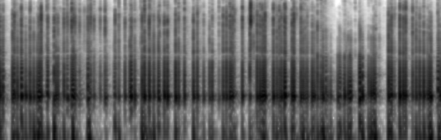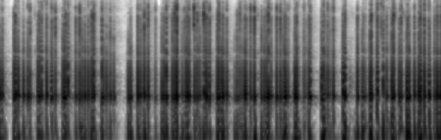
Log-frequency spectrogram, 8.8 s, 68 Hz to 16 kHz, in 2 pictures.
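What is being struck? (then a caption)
Rubber hot water bottle. A hollow pink and purple rubber hot water bottle, held close to the microphone, is tapped rapidly with long acrylic nails. The result is a steady, dense stream of short, crisp clicks over a hollow tone around 420 Hz, with a bright edge and very little ring after each tap.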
